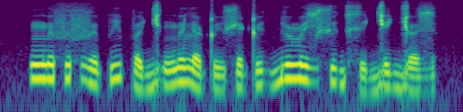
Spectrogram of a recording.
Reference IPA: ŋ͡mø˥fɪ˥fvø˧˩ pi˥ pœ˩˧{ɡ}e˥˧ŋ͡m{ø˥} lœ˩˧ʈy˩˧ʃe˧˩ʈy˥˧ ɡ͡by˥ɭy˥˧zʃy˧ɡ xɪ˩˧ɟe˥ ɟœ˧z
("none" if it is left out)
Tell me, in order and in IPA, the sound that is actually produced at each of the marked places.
ɟ, ø˥

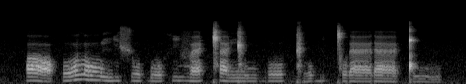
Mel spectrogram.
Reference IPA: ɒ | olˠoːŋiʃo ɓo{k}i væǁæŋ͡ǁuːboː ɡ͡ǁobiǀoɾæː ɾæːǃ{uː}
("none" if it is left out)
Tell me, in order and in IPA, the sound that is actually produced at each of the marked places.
x, uː

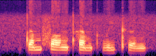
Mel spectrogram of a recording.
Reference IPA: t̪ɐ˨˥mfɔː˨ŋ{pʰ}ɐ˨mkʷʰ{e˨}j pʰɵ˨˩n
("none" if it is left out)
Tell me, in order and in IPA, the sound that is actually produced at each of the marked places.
t̪ʰ, e˨˥

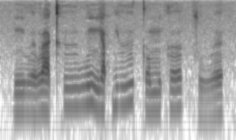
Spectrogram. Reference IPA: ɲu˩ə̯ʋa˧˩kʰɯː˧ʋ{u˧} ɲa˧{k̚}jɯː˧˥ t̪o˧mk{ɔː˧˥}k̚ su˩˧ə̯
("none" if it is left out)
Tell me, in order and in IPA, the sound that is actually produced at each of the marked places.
u˧˥, p̚, ɤː˧˥

